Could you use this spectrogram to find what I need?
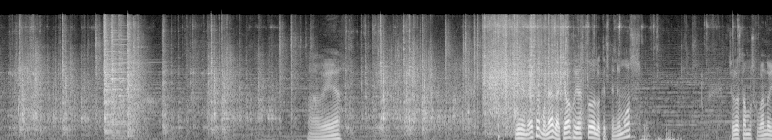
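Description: Coins clink and clatter as a pusher shelf slides them along.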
